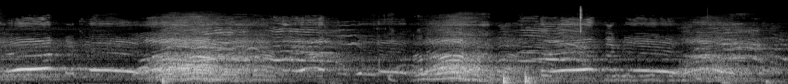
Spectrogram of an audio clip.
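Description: A large outdoor religious rally crowd in Bogura roars a takbir chant in response, loud massed voices surging in repeated waves, alternating with a lead voice calling out.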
